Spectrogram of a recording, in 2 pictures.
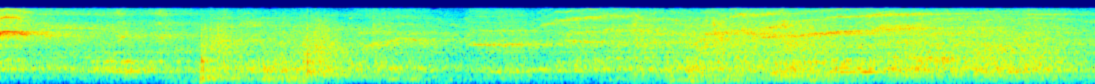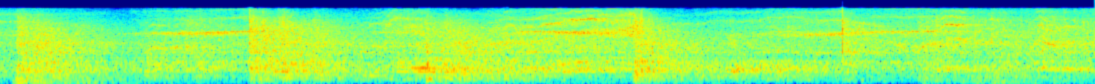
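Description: Electric RC short-course trucks racing: high motor whines rising and falling as they speed up and slow down, with several sharp thuds spread through as they land jumps or hit the track boards.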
